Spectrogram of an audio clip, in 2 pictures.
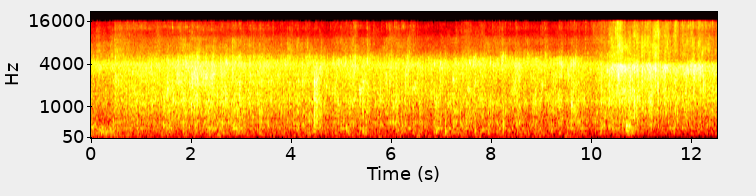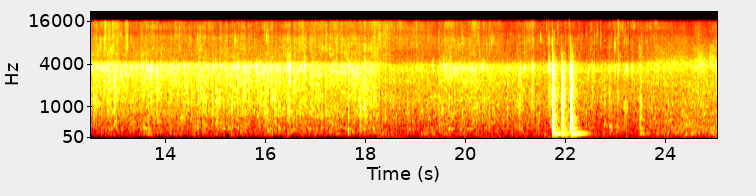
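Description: Crinkle-cut potatoes sizzling as they fry in a pan while a wooden spatula stirs them. The hiss is steady and grows louder about ten seconds in. Near the end comes a quick run of sharp knocks.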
